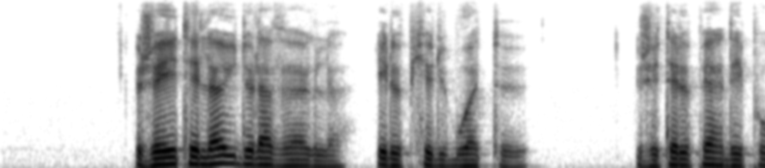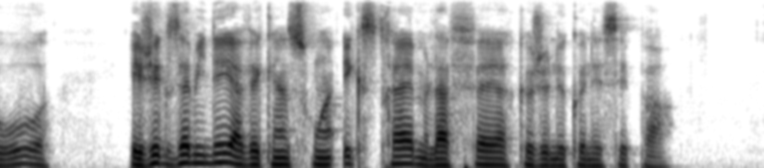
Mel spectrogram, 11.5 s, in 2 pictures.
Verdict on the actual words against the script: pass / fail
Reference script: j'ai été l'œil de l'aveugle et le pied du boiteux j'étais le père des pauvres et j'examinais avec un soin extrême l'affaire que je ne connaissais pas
pass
